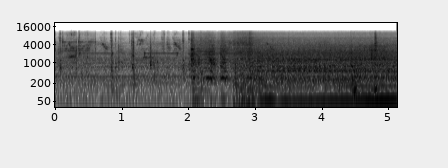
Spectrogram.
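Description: Honda Civic EF wagon's four-cylinder engine being started: a high electronic beep sounds in short pulses, then about two seconds in the starter cranks briefly, the engine catches, and it settles into a steady idle.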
